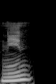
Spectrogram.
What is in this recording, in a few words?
"nit9", taiwanese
